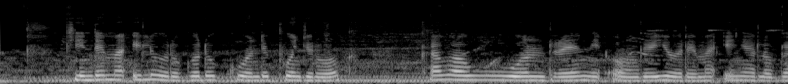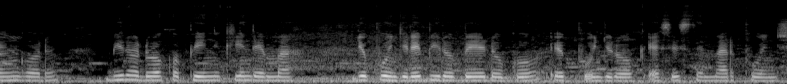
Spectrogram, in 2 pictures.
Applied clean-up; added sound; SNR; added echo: none; none; none; none.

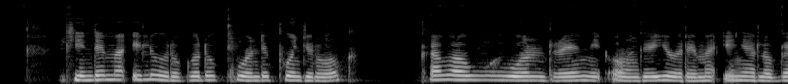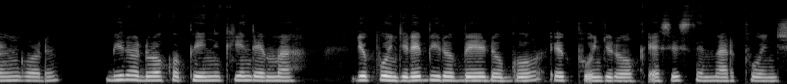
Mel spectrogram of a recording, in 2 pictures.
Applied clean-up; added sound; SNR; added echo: neural mask model DeepFilterNet 3.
